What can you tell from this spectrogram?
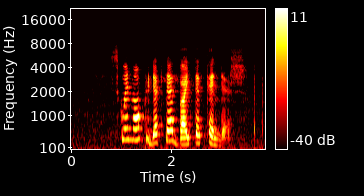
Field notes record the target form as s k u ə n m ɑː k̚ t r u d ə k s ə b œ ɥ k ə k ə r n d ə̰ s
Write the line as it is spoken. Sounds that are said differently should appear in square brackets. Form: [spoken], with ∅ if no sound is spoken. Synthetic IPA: s k u ə n m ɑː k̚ [p] r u d ə k [t] ə b œ ɥ [t] ə k ə [∅] n d ə̰ s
